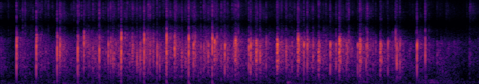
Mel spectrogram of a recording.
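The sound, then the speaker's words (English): An audience applauds steadily for several seconds to welcome performers of works by Victoria, Schumann and Brahms led by Professor Eduardo Diaz-Munoz, a dense patter of many hands clapping with a few sharper claps standing out, moderately loud throughout. “Welcome, and we hope we'll join together in giving you a welcoming round of applause.”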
